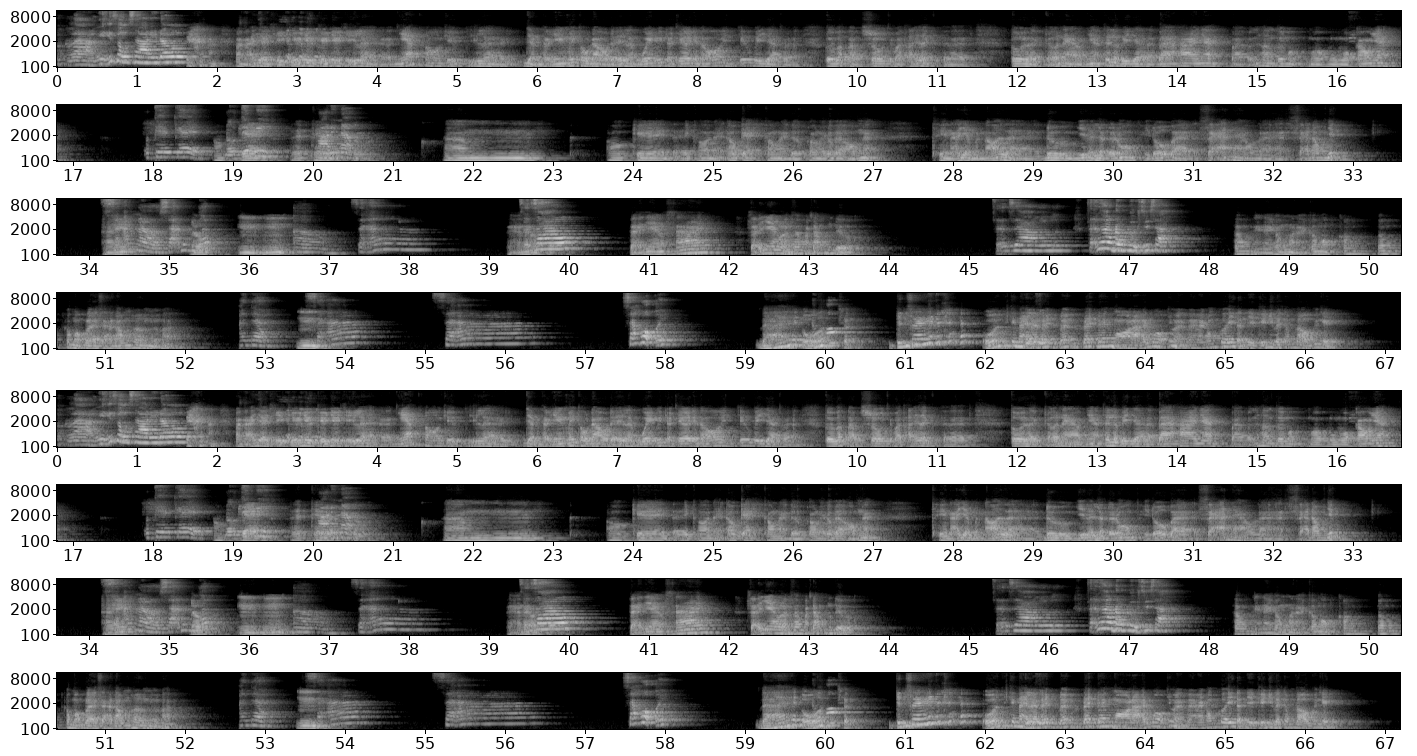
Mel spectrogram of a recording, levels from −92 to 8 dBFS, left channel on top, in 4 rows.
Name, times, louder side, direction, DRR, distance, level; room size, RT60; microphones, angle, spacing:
voice 1, 0.0-1.7 2.8-3.3 16.1-16.3 18.0-19.5 20.1-20.6 34.3-35.5 36.6-37.1 37.4-38.2 39.4-40.1 45.3-46.2 46.5-47.6 52.7-53.1 53.7-54.2 55.3-56.3 57.6-58.1 59.8-60.1 61.4-61.8 62.5-62.8, left 2 dB, 10° left, 0 dB, 2.0 m, -26 dB
voice 2, 1.6-16.7 17.9-18.1 18.8-20.8 21.6-22.8 23.7-27.0 27.3-27.4 27.7-32.8 34.2-34.5 35.3-35.5 35.9-36.5 39.2-39.8 40.8-41.7 42.2-43.5 48.3-51.8 53.4-53.7 59.1-60.0 60.9-61.4 62.0-66.3, equal, 80° right, 2 dB, 4.4 m, -28 dB
13.5 x 12.5 x 7.1 m, 0.76 s
head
